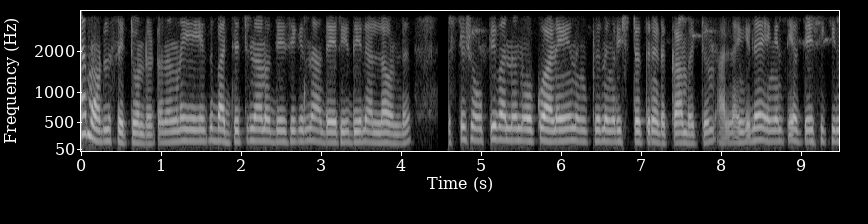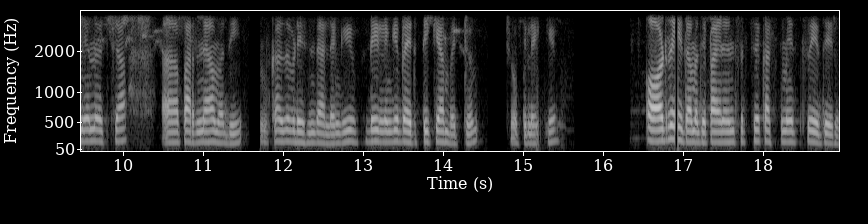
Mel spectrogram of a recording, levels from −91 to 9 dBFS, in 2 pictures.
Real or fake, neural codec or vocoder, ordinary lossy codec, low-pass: real; none; none; 3.6 kHz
